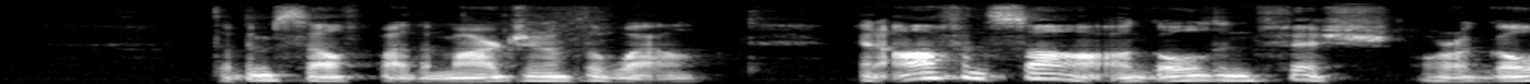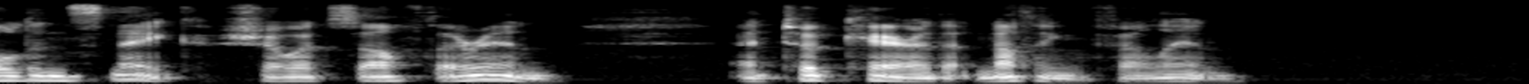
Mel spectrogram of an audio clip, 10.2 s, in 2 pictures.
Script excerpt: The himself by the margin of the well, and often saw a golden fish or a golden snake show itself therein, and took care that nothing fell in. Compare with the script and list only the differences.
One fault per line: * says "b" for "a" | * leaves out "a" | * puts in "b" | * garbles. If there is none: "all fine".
all fine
